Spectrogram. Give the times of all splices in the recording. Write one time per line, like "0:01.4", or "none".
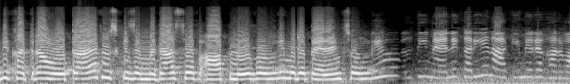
0:03.8

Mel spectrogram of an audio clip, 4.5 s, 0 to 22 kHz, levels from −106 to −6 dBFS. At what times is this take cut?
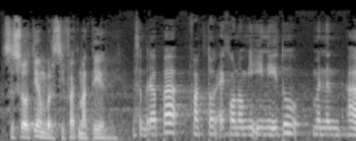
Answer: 0:01.7

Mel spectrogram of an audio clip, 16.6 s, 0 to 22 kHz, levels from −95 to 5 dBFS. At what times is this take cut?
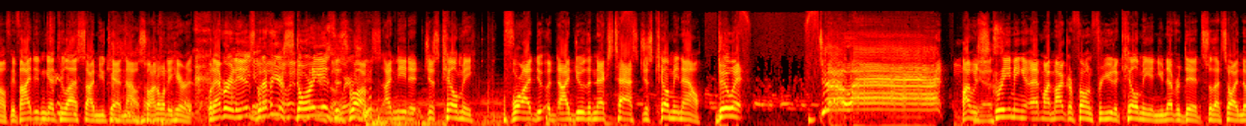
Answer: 0:05.0
0:09.4
0:12.7

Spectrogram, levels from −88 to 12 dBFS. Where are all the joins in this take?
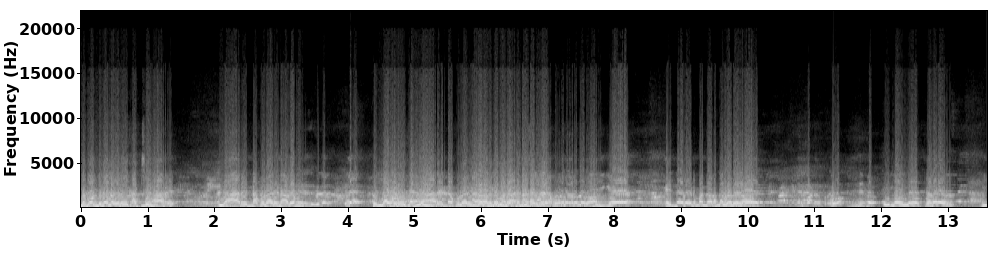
none

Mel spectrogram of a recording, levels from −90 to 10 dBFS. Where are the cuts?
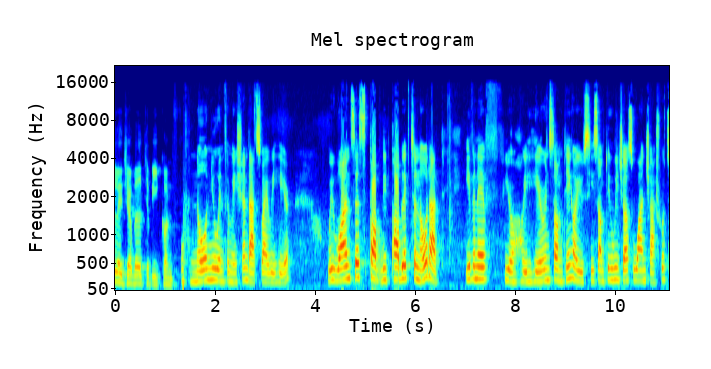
0:01.4

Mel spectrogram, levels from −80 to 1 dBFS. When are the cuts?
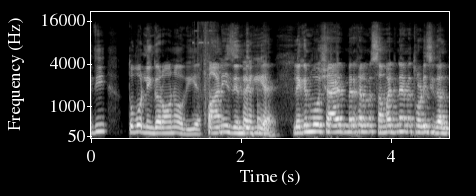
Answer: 0:01.5

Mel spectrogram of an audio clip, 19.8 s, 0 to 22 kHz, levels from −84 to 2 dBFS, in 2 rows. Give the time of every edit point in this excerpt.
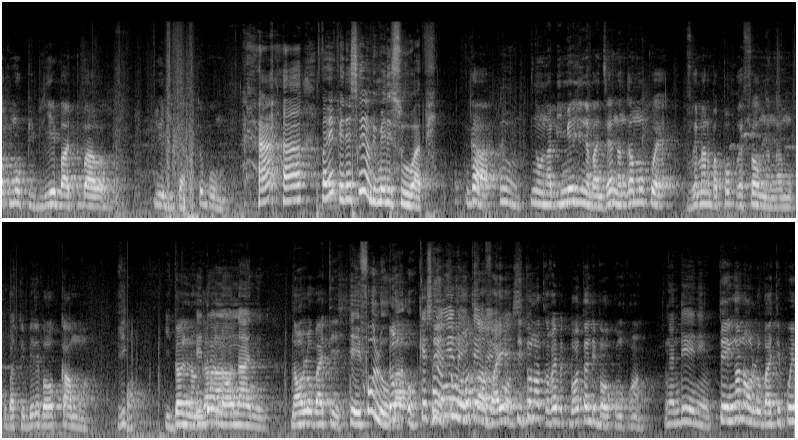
0:11.5

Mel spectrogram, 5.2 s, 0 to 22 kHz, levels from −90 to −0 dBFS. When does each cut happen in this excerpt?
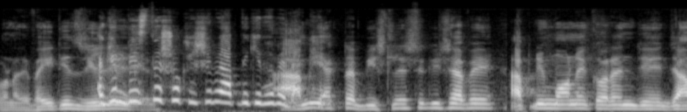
0:03.7

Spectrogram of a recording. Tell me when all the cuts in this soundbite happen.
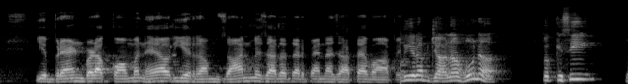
0:04.0

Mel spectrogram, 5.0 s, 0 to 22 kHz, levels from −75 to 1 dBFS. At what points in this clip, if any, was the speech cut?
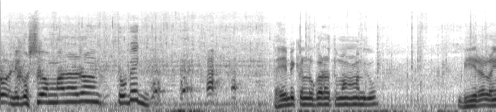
0:02.5

